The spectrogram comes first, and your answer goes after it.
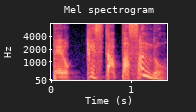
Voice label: whats happening here, spanish soldier; XBOX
